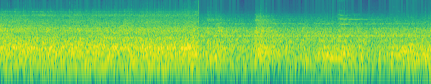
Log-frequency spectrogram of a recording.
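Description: Engine lathe running with a tin bronze gear blank spinning in its chuck: a loud, steady mechanical rumble, with two brief clicks about three and four seconds in.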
